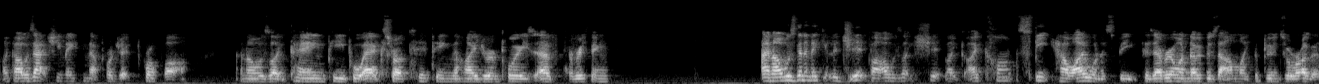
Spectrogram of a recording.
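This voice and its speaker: A man talking fast and rambling in a casual remote interview, with many restarts. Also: fairly high pitch, breathy edge, highs cut off. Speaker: interview guest.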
